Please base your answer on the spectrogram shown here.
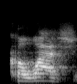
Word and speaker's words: Cush: Cush, pronounced Kawash in the Hebrew, all right?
